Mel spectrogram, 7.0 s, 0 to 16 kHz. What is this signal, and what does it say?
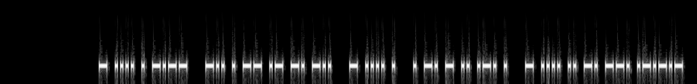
Morse code, heard as a keyed tone, about 46 wpm, 700 Hz. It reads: THEY DEMAND THE ENTIRE THING.
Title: Sentences from Top 1000 Words - Review Part 5 - 45wpm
